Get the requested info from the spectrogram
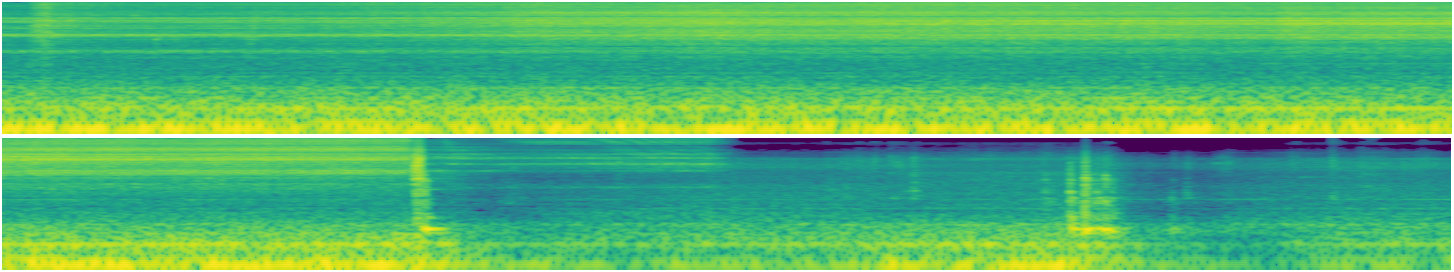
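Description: Handheld laser welder with wire assist running a weld along an eighth-inch aluminum butt joint: a steady hiss over a low hum for about nine seconds, ending with a click. A quieter hum remains, with a short knock near the end.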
